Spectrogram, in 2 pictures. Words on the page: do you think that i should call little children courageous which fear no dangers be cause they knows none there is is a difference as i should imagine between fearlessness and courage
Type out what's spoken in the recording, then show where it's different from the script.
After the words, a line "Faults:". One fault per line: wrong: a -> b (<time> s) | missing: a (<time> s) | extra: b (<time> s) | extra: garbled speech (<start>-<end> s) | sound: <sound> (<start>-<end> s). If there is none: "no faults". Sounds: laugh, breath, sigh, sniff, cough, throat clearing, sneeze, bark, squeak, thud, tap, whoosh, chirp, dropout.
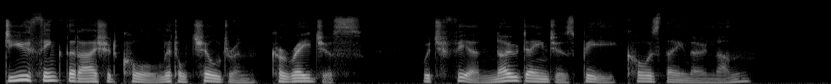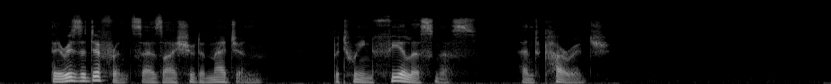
do you think that i should call little children courageous which fear no dangers be cause they know none there is a difference as i should imagine between fearlessness and courage
Faults:
wrong: knows -> know (6.8 s)
missing: is (9.1 s)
